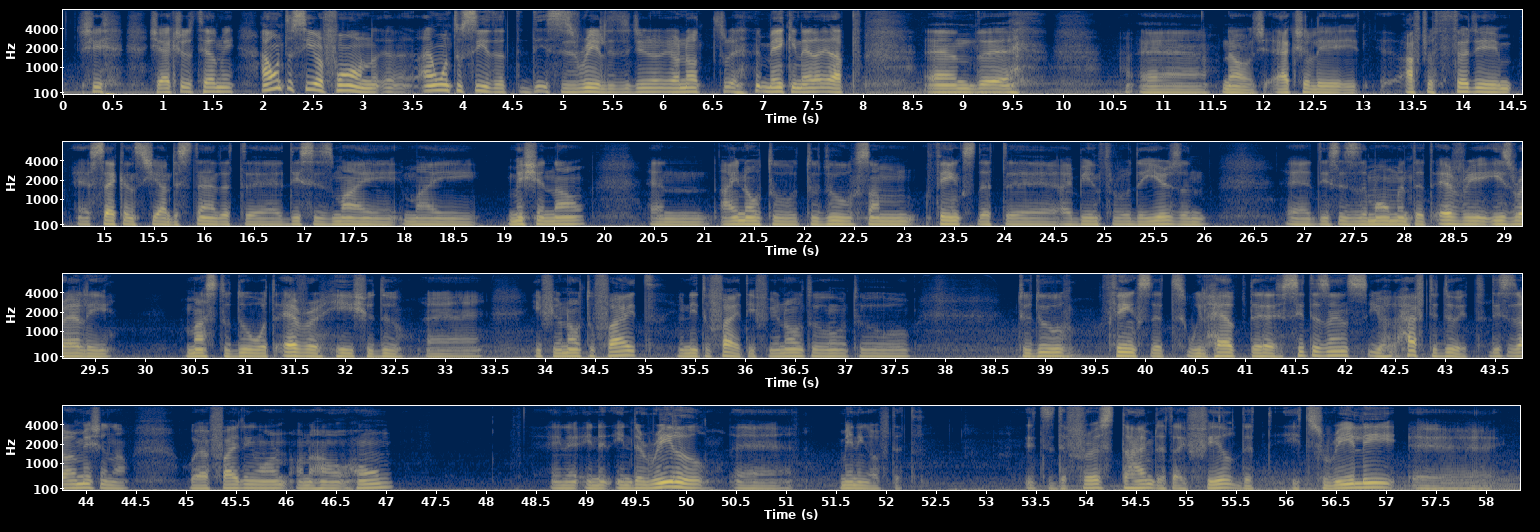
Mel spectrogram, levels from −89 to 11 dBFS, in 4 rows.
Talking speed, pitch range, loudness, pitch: 140 wpm, 105-125 Hz, -22 LUFS, 115 Hz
